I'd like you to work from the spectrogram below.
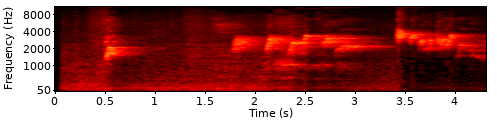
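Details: Red-whiskered bulbul (jambul) singing, recorded for training birds in 2017: a clear rising whistle, then a run of bright liquid whistled notes, sliding and chattering, with a last burst of stronger phrases near the end.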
